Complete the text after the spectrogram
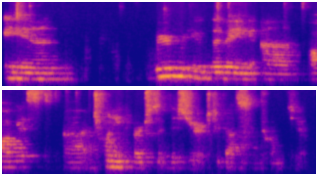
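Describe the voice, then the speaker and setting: A woman's voice: lowish voice, unhurried, dark tone. A woman speaking as a prosecutor in a courtroom, questioning a witness in a formal, orderly, procedural way. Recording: echoey courtroom, distant mic, faint noise.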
